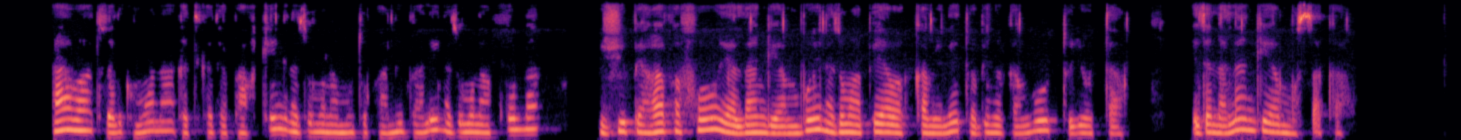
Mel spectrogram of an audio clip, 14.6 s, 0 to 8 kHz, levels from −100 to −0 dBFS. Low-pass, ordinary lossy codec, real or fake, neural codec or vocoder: 7.2 kHz; Opus, 64 kbps; real; none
